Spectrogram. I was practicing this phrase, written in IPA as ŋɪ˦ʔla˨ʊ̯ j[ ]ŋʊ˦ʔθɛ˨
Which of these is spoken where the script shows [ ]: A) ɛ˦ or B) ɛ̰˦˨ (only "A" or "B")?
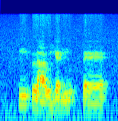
B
